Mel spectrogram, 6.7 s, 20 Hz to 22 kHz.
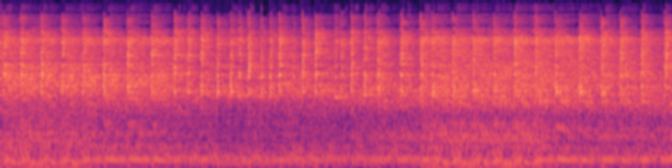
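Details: Husqvarna 371 XP chainsaw that backfires, stalls and won't rev: ragged, stumbling idle that never picks up revs, uneven popping throughout; cause a bad ignition coil module despite having spark.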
